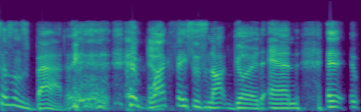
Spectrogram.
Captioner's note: laugh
